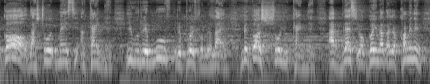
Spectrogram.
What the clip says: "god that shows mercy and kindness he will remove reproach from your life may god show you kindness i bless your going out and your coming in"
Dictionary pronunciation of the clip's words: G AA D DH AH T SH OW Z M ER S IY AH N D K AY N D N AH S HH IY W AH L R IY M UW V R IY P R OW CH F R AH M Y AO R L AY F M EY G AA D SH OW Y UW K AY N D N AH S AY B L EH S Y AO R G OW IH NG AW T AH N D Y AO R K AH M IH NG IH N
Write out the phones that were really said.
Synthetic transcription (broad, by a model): G AA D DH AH T SH OW M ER S IY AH N K AY N D N AH S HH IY W AH L R IY M UW V R IY P R OW CH F R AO M Y AO L AY F M EY G AA D SH OW Y UW K AY N D N AH S AY B L EH S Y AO G OW IH NG AW T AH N Y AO K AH M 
